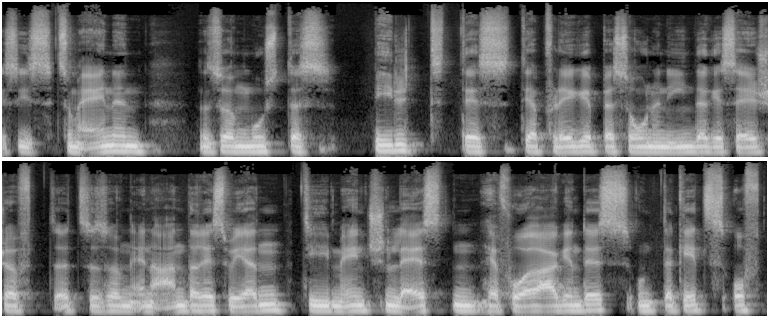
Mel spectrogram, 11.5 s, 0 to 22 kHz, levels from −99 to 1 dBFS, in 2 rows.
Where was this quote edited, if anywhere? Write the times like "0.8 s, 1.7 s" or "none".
none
